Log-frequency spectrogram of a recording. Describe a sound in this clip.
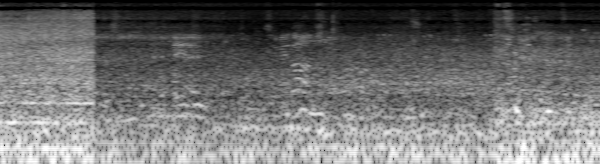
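Young women and men chat quietly at a distance.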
